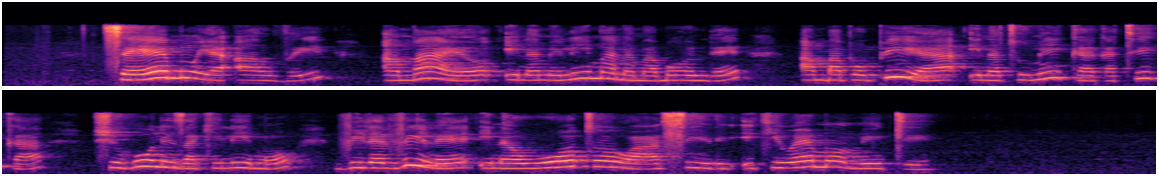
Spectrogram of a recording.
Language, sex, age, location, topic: Swahili, female, 25-35, Dar es Salaam, agriculture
